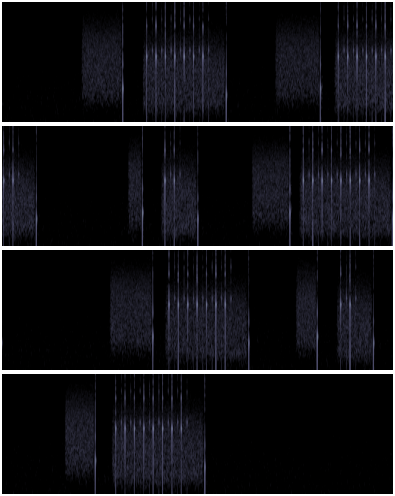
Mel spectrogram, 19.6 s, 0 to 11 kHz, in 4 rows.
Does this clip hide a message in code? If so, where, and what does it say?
Yes: pulse dialling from 1.0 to 17.2 s, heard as a rotary dial, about 8 pulses a second. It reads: 7 8 2 8 7 2 8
